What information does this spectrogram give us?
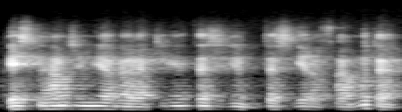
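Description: Guy interrogating someone, talks fast, pushy factual questions, roomy old 60s tape. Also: fairly low pitch, little pitch movement, sharp tone. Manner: probing, pressing, matter-of-fact. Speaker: police interrogator. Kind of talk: formal interrogation. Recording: echoey, noisy 1960s interrogation tape.

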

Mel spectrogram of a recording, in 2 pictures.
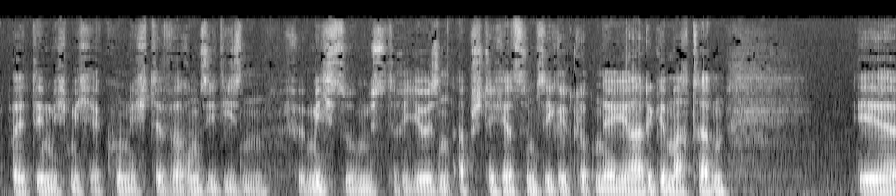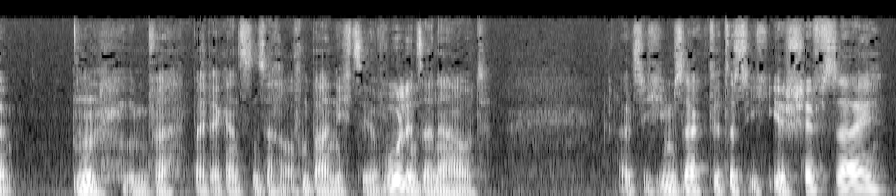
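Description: An actor in a German radio play voicing a formal, persistent male boss, polite, measured and insistent. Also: deep voice, breathy edge. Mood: firm, revealing.

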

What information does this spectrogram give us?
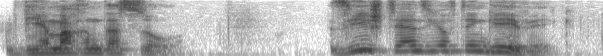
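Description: A proud, wary teenage village apprentice in a radio play. He is terse and dry, stubbornly sure of himself, with an animated melody to his speech. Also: on the high side, moderate pace. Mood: earnest. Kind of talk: German radio drama acting.

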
